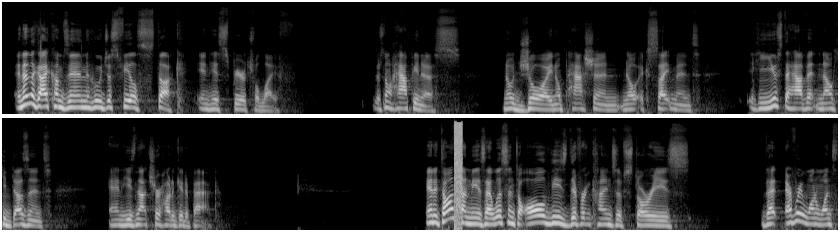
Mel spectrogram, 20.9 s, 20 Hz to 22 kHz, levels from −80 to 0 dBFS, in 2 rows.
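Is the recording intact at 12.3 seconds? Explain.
Yes, the speech at 12.3 seconds plays through cleanly with no audible technical fault at that moment.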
